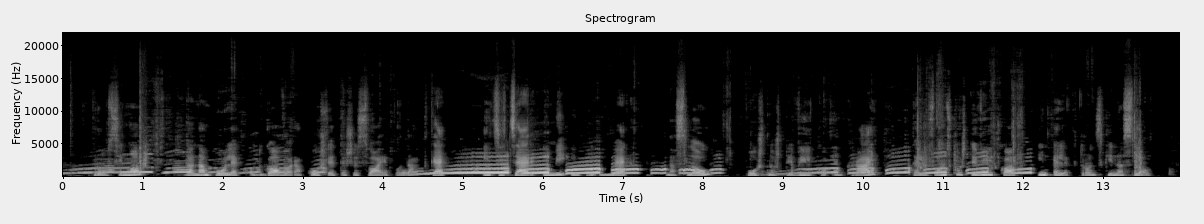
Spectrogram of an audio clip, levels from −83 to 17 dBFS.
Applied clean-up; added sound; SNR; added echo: classical method Wiener filter.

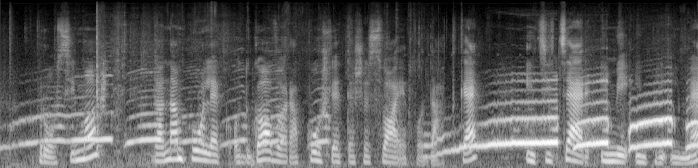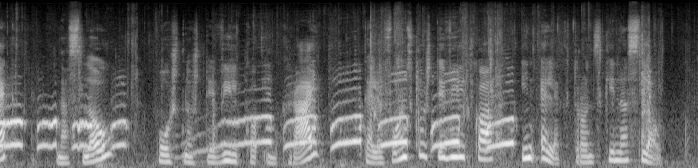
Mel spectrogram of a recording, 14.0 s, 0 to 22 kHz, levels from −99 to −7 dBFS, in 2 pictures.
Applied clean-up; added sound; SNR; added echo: none; Chicken, rooster; -4 dB; none.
